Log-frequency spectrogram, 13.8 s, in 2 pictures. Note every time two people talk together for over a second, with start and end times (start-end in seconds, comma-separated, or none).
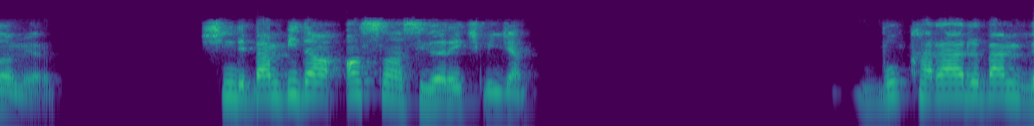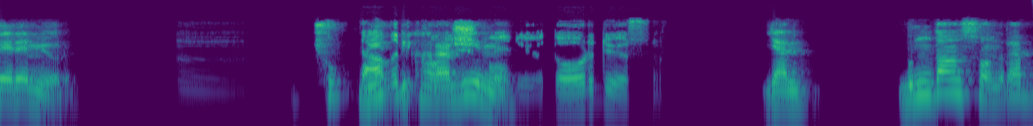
9.1-10.4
